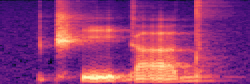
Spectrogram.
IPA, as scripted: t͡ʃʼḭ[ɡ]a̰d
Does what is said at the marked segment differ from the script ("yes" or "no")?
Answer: no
